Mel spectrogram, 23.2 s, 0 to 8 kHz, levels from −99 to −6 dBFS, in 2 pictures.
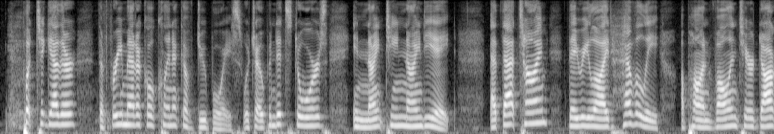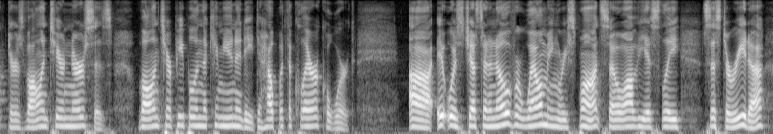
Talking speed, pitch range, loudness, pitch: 130 wpm, 165-200 Hz, -16 LUFS, 185 Hz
